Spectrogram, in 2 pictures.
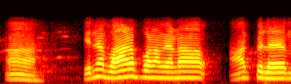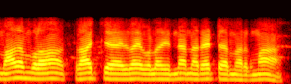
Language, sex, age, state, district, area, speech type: Tamil, male, 60+, Tamil Nadu, Kallakurichi, rural, conversation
